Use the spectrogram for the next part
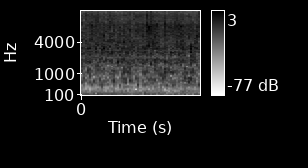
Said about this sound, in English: you get to keep the waterfall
